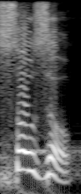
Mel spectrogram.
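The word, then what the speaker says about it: σώζω: in the past it's about the Greek word Soo uh if you want to spell it down write it down in English you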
